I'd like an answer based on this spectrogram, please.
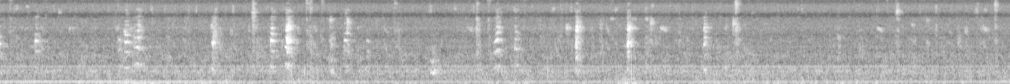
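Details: A cat reacting to birds makes quick, soft chirps and chattering notes, repeated irregularly several times a second, over a steady low hum.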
